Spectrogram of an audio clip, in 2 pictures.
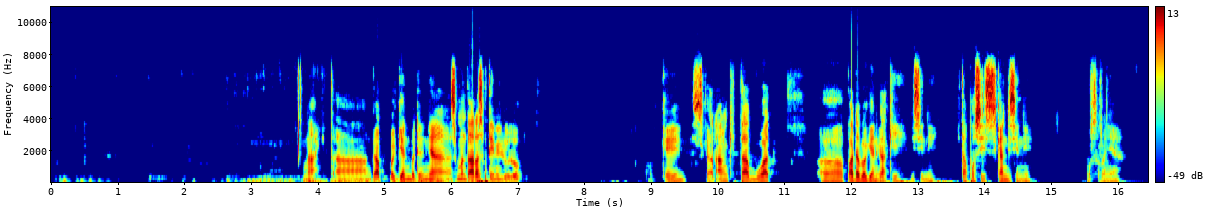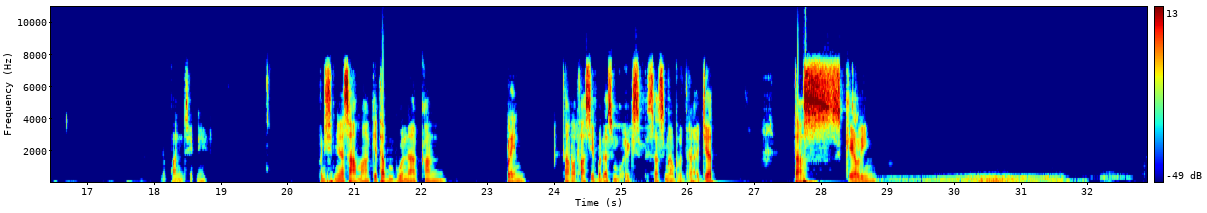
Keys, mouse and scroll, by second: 2.6 Tab, 7.4 KP_1, 8.4-12.9 middle drag, 9.8 a, 12.9-20.5 drag, 20.5-21.7 middle drag, 21.2 shift+a, 22.6 click, 22.6 middle click, 24.1 r, 25.7-27.7 drag, 28.1 s, 29.8-32.8 drag, 31.7-32.9 middle drag.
